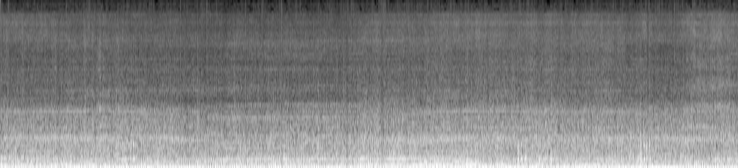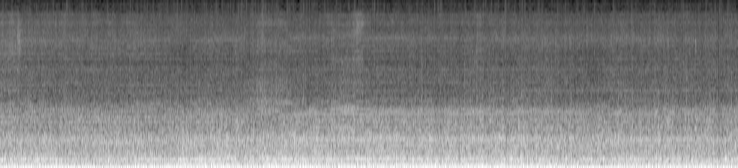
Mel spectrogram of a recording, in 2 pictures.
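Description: Ducati Multistrada DVT's twin-cylinder engine running steadily under way, heard from on the bike, its pitch drifting gently up and down with the throttle.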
